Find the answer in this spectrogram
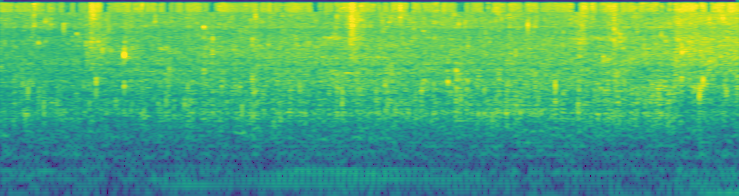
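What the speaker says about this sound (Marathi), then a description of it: "आता या तळायच्या आहेत. तेल एकदम छान तापलेलं आहे. आता या हळूहळू सोडून द्यायच्या आहेत." Chakli fry in well-heated oil, a constant, faint bubbling sizzle with fine crackles that holds steady throughout, with no voices.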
